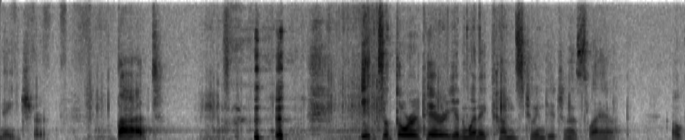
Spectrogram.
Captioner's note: laughter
